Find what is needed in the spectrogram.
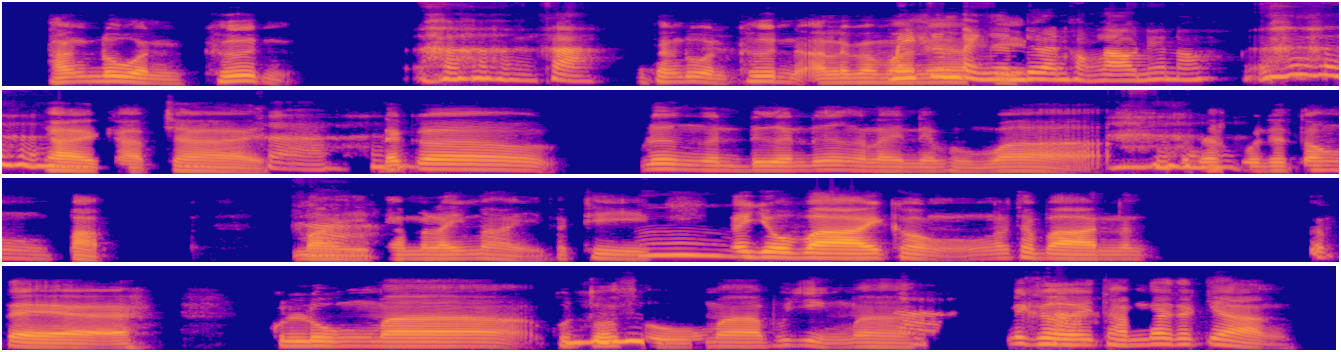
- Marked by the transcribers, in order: chuckle; chuckle; other noise; chuckle; other background noise; chuckle; chuckle
- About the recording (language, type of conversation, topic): Thai, unstructured, คุณคิดอย่างไรกับข่าวการทุจริตในรัฐบาลตอนนี้?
